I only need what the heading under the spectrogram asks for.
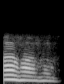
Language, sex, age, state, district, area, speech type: Kannada, female, 60+, Karnataka, Mandya, rural, conversation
